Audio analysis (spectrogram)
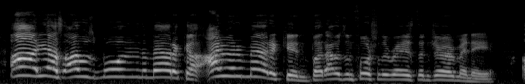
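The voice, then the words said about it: Put-on German accent. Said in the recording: “he has a German accent ... evil accent”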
